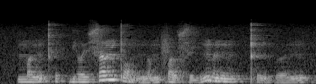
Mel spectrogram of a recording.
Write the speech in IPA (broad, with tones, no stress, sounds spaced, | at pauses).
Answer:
m ɐ˨˥ ŋ t̪ʰ ɪ˨ k̚ j ɵ˨ ɥ s ɐ˥ ŋ t̪ ɔː˨˩ m n̪ ɐ˨˧ m f ɐ˨˩ w s iː˨˥ ŋ ɵ˧ n m ɪ˨˥ k̚ t̪ʰ ɪ˨˩ ŋ p ɵ˨˧ n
